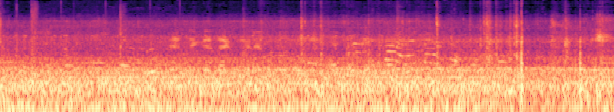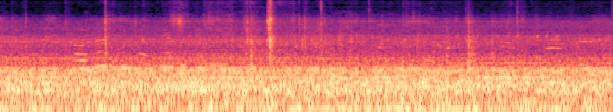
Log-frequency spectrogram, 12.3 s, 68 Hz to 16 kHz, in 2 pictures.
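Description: Steady low rumble of engines and wheels heard inside the cabin of an Airbus A320-family airliner taxiing on the ground after landing. Faint passenger voices sound over it.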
